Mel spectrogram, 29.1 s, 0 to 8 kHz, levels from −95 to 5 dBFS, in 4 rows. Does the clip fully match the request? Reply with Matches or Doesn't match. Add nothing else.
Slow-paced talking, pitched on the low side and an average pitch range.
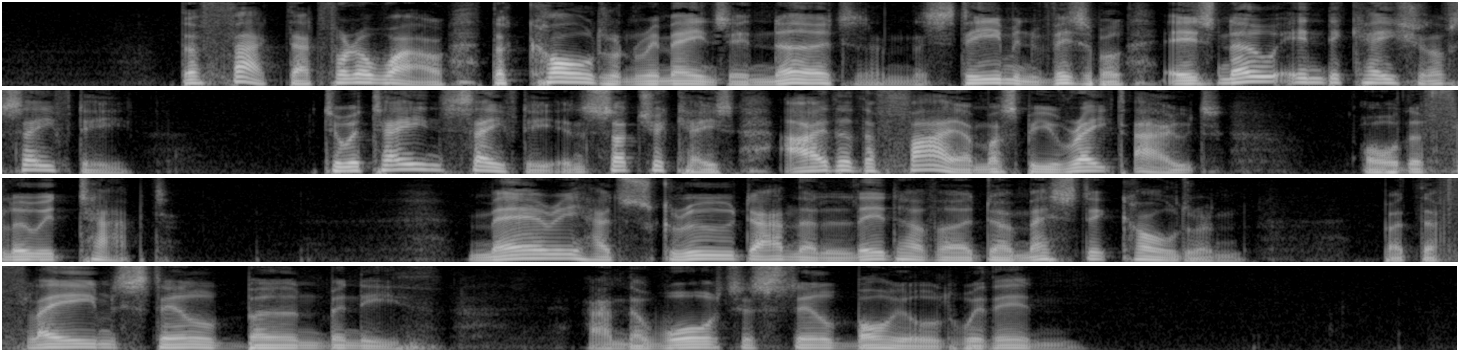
Doesn't match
